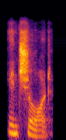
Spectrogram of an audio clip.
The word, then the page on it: insured: Indian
